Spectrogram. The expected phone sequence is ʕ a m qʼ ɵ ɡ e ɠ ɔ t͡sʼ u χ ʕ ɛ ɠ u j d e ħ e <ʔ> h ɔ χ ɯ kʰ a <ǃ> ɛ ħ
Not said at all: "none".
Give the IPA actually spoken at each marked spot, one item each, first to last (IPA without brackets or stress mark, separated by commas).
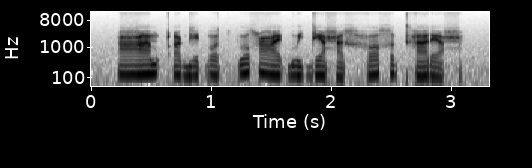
χ, ɾ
